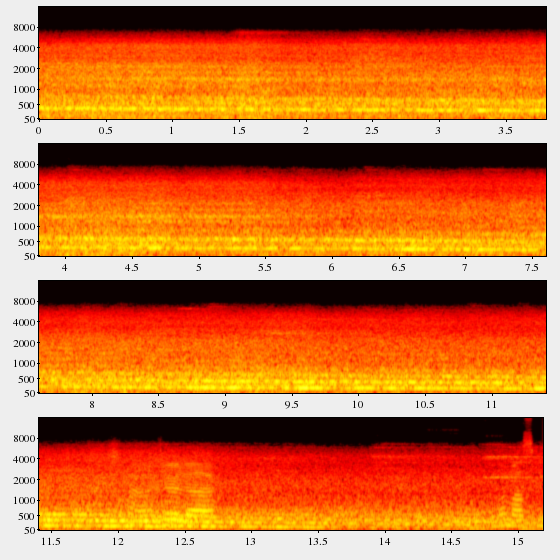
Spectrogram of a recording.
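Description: A Moscow metro train runs near Vorobyovy Gory, a loud steady rumble of wheels on rails with whining motor tones that slowly fall in pitch as it slows, while a voice talks faintly under the noise.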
